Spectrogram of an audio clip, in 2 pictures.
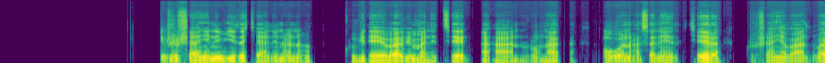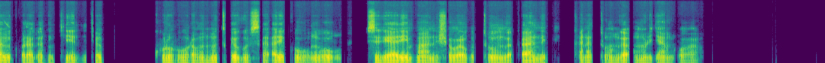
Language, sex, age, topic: Kinyarwanda, male, 25-35, education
